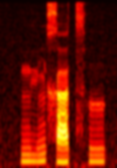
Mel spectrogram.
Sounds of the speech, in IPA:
my˧˥nxä˧˥ t͡sʰɹ̩˥

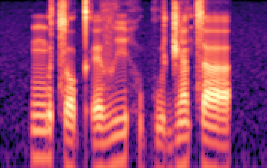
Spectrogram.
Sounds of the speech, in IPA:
ŋʊ˦t͡sɔ˨kʼɛ˨ viː˦hʊ˨kʷa˨d͡ʒã˦ t͡saː˨

